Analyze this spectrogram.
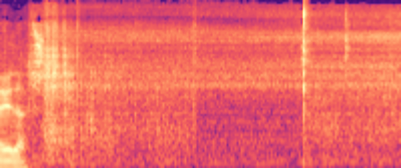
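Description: An electric welder crackles and buzzes.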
